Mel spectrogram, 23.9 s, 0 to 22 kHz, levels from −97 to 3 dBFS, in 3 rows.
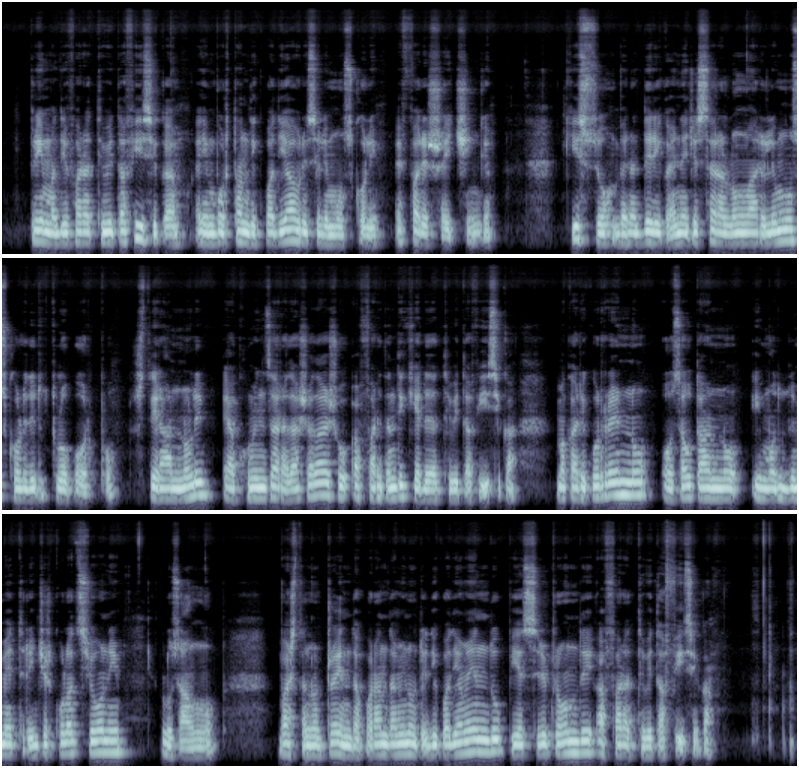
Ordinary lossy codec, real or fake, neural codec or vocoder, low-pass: none; real; none; 19.8 kHz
